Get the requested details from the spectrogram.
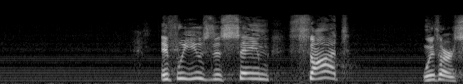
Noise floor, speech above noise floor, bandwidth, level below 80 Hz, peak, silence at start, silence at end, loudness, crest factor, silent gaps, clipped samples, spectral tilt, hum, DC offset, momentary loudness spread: -51 dBFS; 32 dB; 10.5 kHz; -66 dBFS; 0 dBFS; 1.6 s; 0 s; -20 LUFS; 22 dB; none; under 0.1%; -2.5 dB/octave; none; under 0.1%; 11 LU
